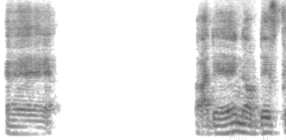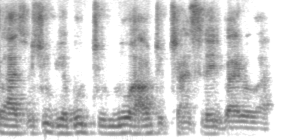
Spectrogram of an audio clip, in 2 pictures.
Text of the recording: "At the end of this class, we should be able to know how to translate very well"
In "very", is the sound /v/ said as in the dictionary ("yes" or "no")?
no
